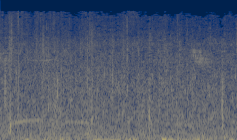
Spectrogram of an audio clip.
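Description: Quiet outdoor background: a faint, steady hiss with a couple of soft, faint tones and small clicks.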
